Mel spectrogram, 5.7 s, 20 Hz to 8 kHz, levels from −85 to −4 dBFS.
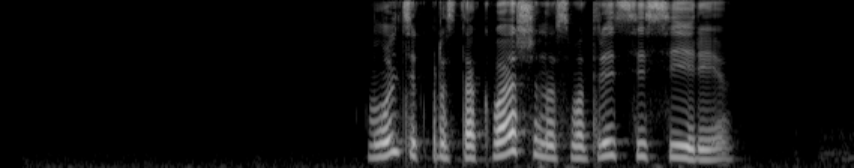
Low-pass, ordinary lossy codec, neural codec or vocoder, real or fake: none; none; none; real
